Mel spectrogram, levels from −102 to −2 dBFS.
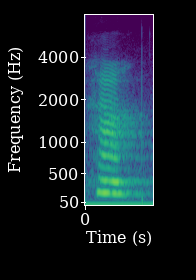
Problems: none marked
